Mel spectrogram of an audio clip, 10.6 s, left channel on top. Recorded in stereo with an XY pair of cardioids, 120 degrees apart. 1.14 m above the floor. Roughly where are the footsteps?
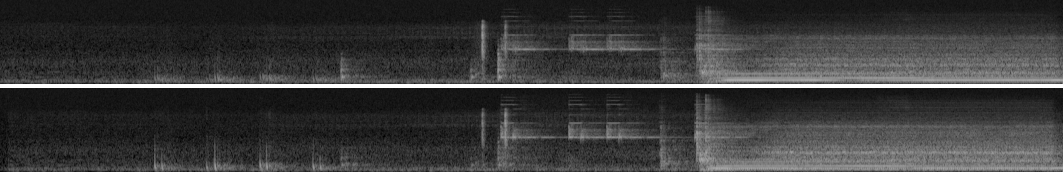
Right.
